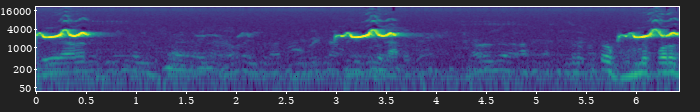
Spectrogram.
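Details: Bird singing in the Himalaya: short warbled phrase with a wavering, rising-and-falling whistle, repeated about every three seconds with quiet between, faint low rumble beneath.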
